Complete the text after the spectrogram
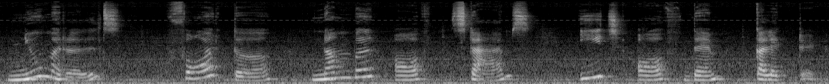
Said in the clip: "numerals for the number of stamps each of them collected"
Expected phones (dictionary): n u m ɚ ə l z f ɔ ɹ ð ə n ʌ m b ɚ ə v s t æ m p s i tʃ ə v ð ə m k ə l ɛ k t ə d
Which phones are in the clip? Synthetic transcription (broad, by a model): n u m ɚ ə l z f ɔ ɹ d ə n ʌ m b ɚ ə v s t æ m s i tʃ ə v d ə m k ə l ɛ k t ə d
